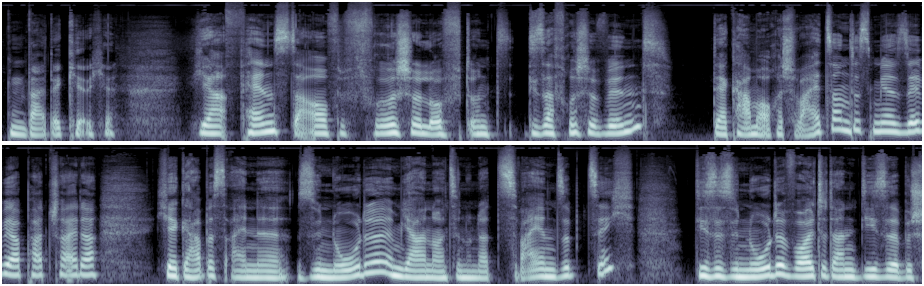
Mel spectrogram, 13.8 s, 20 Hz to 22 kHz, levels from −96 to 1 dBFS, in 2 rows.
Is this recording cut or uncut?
cut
